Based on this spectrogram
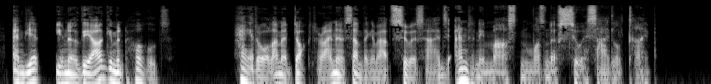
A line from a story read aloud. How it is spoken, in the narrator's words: Armstrong said gravely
